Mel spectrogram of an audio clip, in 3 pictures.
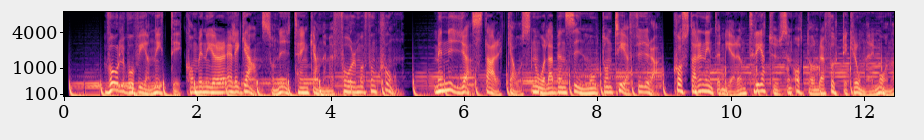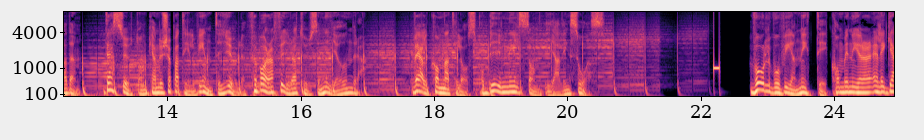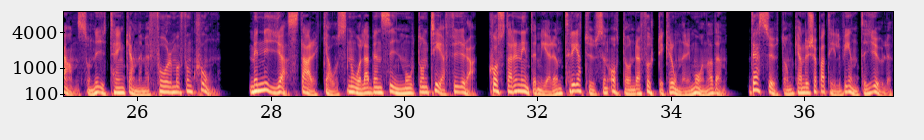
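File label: swedish male commercial; voice demos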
